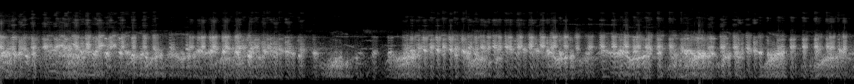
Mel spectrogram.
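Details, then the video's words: A dense chorus of edible frogs at the Krebsenwasser pond in Vienna's Prater, rattling, quacking croaks overlapping without pause as the frogs call with their vocal sacs. "Teichfroschkonzert am Krebsenwasser"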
